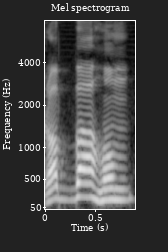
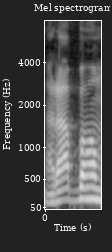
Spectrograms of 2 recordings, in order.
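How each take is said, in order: First: The r is heavy, with a rounded vowel. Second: The r is light, with an open a. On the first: The speaker calls it right. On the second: The speaker calls it wrong.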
